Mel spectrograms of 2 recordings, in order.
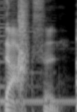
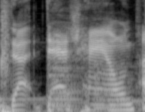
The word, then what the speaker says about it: dachshund: And just so you know, it's pronounced dachshund. – Uh-huh. – Don't be out here saying dash hound.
